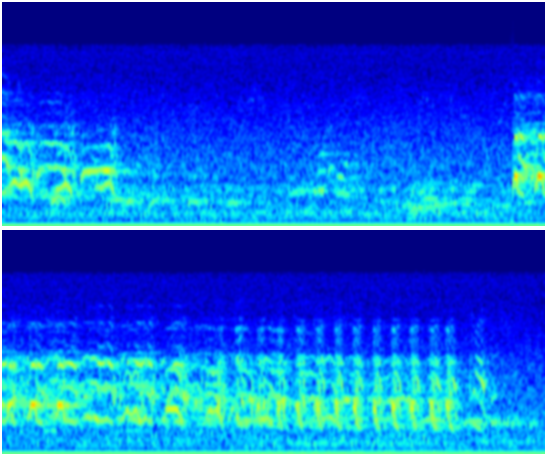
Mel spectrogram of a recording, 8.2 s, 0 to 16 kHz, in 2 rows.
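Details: Red ruffed lemurs held at Zoo de Lagos, western Algarve, Portugal, 2014. A few raucous calls are followed by a quieter gap, then a loud burst of rapid, evenly pulsed barking calls that runs for about four seconds.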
